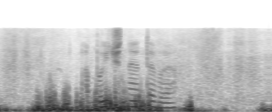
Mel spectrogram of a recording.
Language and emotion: Russian, neutral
